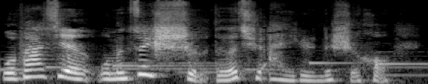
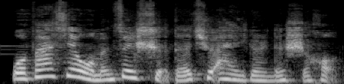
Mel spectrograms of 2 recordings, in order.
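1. 重音落在舍得上。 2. 没有哪个词特别重读。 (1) "如果把重音放在舍得、暗恋这2 个词上，是对表达最有益的" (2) "我特意的没有表达出它的重点"

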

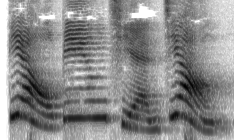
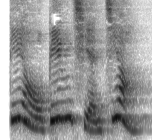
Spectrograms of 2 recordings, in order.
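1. 读得很慢，吐字非常清楚。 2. 读得快一些，带有感情。

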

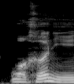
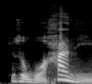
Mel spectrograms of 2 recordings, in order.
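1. 和这个字，大陆的发音是'he'。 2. 和这个字，台湾的发音是'han'。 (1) "最常见的就是“和”这个字" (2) "那么他们发成“汉”的"

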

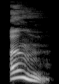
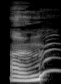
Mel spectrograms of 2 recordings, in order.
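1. 音高从高处急速降到低处。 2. 音高从中音升到高音。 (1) "最后它还可以发四声嗯" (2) "第一种呢是发第二声嗯，就是表疑问嘛"

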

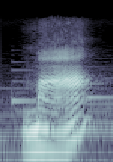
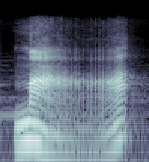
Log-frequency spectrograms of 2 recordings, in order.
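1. 音调不是先降后升。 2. 音调先降，再升。

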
